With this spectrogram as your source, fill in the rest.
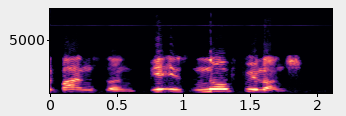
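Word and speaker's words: Bahnsen: truths written by David L Branson and that is spelled b-a-h -n-s-e-n-b-a-h-n-s-e-n David L banson there is no free lunch 250 economic streets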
